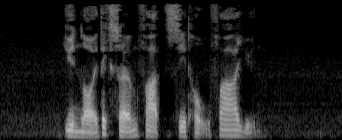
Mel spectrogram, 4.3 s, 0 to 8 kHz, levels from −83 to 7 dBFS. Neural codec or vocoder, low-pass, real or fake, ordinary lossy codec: none; 7.2 kHz; real; MP3, 32 kbps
